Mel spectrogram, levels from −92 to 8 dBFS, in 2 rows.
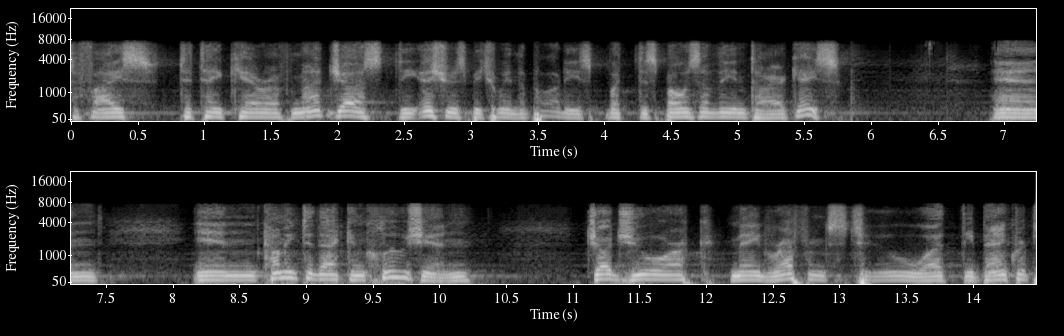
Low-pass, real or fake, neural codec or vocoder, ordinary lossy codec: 7.2 kHz; fake; codec, 16 kHz in and 24 kHz out, 1 kbps, XY-Tokenizer; Opus, 16 kbps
